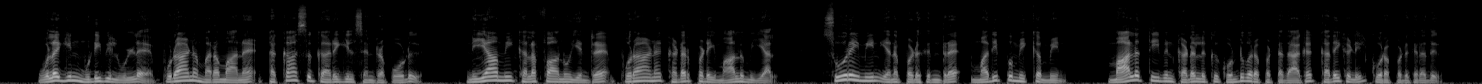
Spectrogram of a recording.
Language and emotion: Tamil, neutral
